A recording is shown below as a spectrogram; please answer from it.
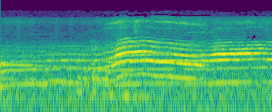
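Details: Domestic cat on the verge of a fight, a steady low moan that abruptly rises into a louder, strained, bending yowl.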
